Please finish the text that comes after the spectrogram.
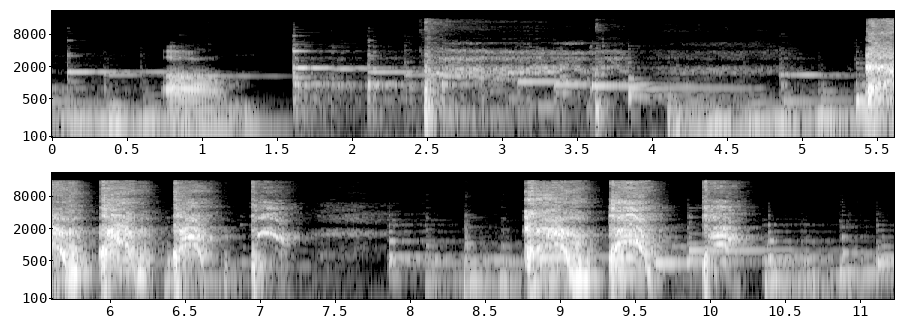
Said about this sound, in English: usually when I start coughing like that, I should have muted. I should have muted that.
